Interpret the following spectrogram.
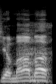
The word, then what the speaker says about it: Yamama: hatune just mentioned the battle of i say yamama that she pronounced it correctly which is yamama but as soon as anyone says battle of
